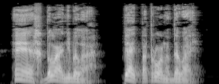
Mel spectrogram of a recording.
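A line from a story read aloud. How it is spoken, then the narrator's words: Wry grunt. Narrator (Russian): Данил хмыкнул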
